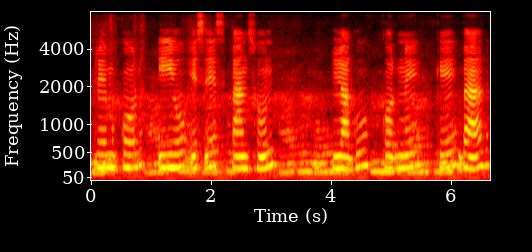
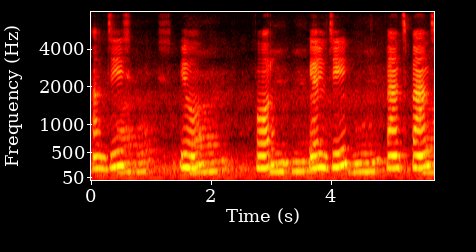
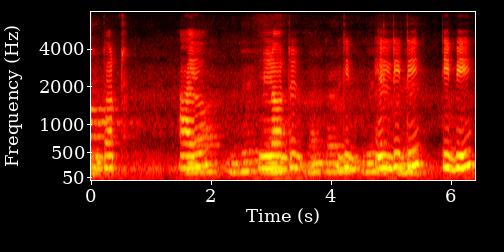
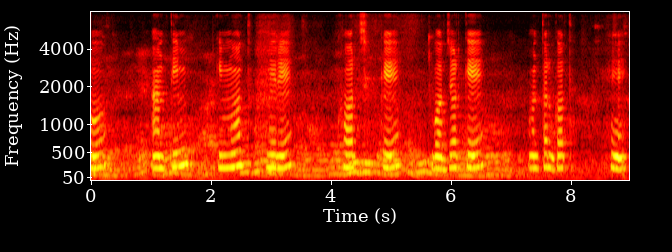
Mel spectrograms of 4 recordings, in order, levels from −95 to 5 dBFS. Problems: none marked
